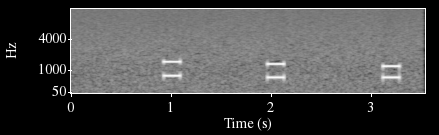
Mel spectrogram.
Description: DTMF, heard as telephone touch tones, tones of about 170 ms. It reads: 6 2 1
